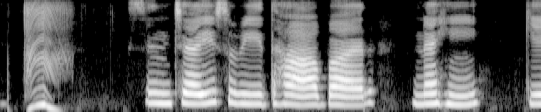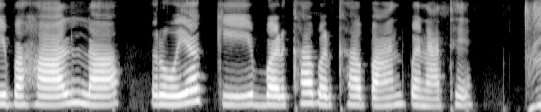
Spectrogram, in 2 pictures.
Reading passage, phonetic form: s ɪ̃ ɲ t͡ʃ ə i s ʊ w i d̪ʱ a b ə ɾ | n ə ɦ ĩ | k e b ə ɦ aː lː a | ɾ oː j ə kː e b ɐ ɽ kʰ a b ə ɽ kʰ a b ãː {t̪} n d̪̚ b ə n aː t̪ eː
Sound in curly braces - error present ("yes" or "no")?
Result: yes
